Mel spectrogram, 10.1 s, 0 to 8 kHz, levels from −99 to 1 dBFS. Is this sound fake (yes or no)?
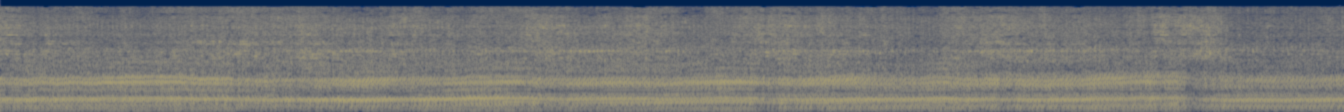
no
